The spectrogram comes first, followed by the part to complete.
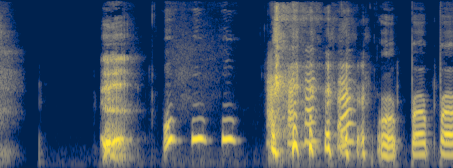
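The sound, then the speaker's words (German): A burp-like, monkey-style sound effect jingle: a low belching croak, then a few short grunts and a longer run of rapid, voiced burping calls, loud with no talking. “Ja, es klingt immer weniger wie Affen. ich wollte gerade sagen. Ja. Das klingt wieder nach Verdauungsstörung.”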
